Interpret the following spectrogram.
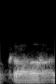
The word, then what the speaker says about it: Piancó: A cidade é Piancó, que se pronuncia, Paulo? Piancó, terrinha. Piancó.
